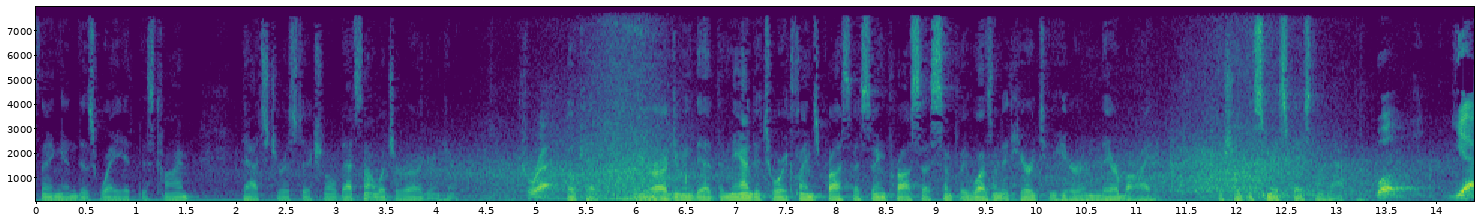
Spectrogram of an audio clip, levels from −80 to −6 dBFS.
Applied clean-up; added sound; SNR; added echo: none; Car passing by; 9 dB; none.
